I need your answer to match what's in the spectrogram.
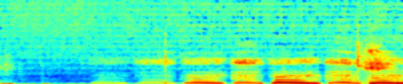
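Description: Labored, rattling gasps of a dying man lying in bed, suffocating after his tubes were disconnected, repeat in a steady rhythm, about seven strained voiced breaths in quick succession, fairly loud, with no talking around them.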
